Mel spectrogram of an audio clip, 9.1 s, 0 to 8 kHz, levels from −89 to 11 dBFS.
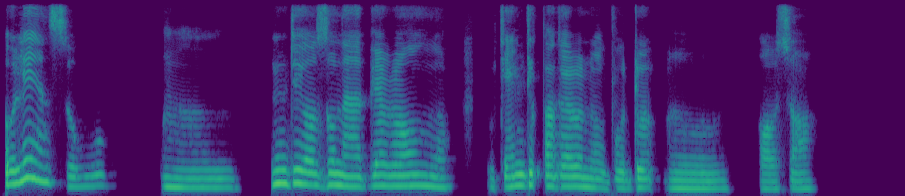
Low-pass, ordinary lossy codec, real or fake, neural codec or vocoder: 7.2 kHz; none; fake; codec, 32 kHz, 1.9 kbps, SNAC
